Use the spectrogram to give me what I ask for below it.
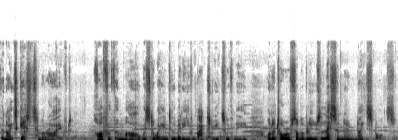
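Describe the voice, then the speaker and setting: A man's voice: lowish voice, expressive, moderate pace, music in the background. A man giving scripted narration as a host, in a descriptive storytelling way. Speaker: narrator and ghost-hunt host.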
